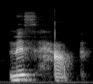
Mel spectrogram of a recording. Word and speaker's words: mishap: A very interesting point two things that you have to highlight are both of the syllables so not just mishap or mishap it's mishap because mistake happens mishap so was that soble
